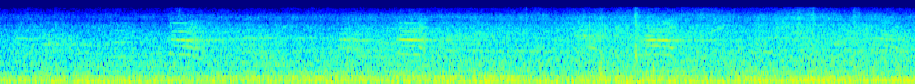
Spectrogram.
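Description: A bird calling in short, high, downward-sliding chirps, repeated about once a second, over a steady low background rumble.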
